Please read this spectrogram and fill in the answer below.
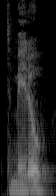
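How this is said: Tomato is said with a North American accent. This is how the listener's country says it. "you'd say tomato"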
